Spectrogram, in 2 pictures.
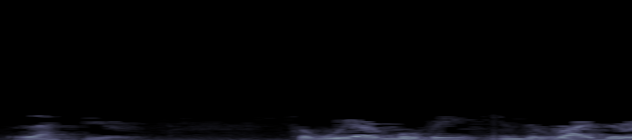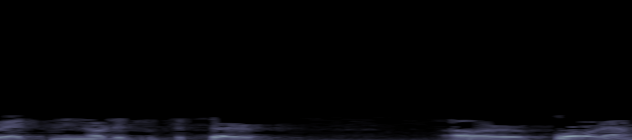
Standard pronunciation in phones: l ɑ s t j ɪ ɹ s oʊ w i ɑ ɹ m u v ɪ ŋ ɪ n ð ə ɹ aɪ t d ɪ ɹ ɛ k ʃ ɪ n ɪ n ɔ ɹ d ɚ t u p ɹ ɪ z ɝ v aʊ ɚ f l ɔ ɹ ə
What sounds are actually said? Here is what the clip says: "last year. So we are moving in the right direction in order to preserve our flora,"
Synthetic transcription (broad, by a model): l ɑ s t j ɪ ɹ s oʊ w i ɑ ɹ m u v ɪ ŋ ɪ n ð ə ɹ aɪ t d ɪ ɹ ɛ k ʃ ɪ n ɪ n ɔ ɹ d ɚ t u p ɹ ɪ s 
